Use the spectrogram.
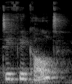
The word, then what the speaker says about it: difficult: like merlot um so it's very common for spanish speakers especially to delete the t at the end of the words and say instead of difficult difficult no the t needs to be there so don't say difficult please say difficult difficult and that was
